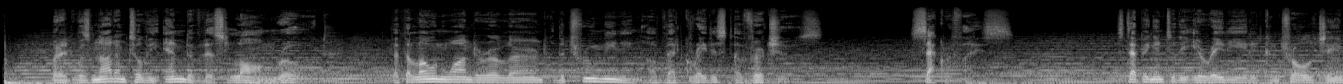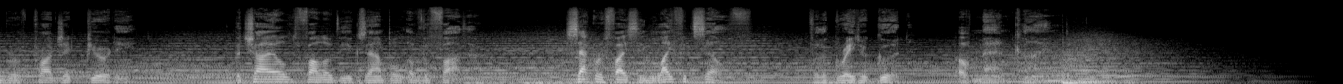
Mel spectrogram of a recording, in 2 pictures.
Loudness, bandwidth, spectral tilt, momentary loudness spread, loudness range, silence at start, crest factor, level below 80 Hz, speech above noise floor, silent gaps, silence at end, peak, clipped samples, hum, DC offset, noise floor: -20 LUFS; 15 kHz; -6 dB/octave; 13 LU; 6 LU; 0.05 s; 20 dB; -32 dBFS; 45 dB; none; 1.2 s; 0 dBFS; under 0.1%; none; 0.1%; -64 dBFS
